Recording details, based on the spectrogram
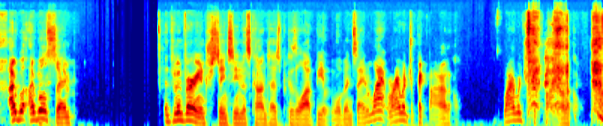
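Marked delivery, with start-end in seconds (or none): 4.9-8.1 sneering, mocking, quacky put-on duck voice. Retelling what a lot of people have been saying, in a duck voice. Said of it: "Stop doing the duck voice".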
